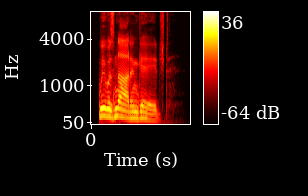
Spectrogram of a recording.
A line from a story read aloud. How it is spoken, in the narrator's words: Tom said gloomily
